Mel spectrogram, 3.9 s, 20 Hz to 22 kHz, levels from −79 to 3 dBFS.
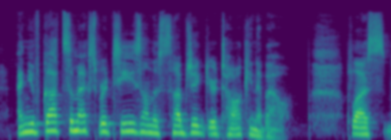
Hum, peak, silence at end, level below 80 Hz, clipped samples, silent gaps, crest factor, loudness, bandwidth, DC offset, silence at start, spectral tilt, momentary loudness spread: none; -2 dBFS; 0 s; -54 dBFS; under 0.1%; none; 18 dB; -20 LUFS; 16.5 kHz; under 0.1%; 0.15 s; -5 dB/octave; 17 LU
